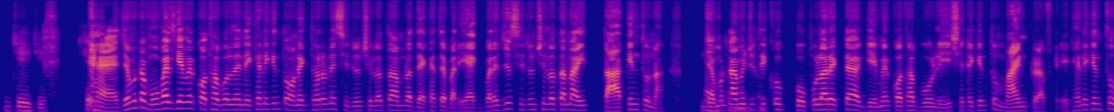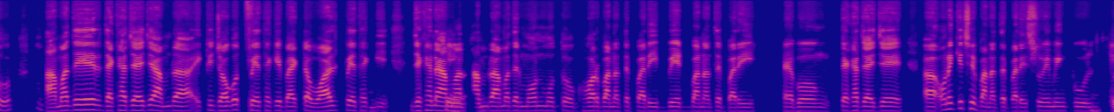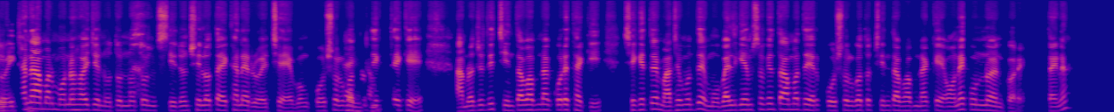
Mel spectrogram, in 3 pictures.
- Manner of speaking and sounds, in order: other background noise
- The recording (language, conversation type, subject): Bengali, unstructured, মোবাইল গেম আর বাইরে খেলার মধ্যে কোনটি আপনার কাছে বেশি আকর্ষণীয়?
